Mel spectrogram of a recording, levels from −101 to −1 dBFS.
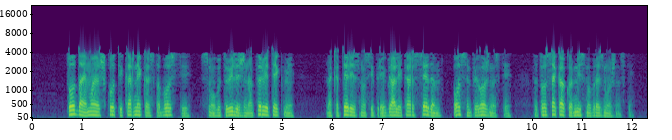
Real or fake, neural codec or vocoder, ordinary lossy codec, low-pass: fake; codec, 44.1 kHz, 7.8 kbps, Pupu-Codec; AAC, 16 kbps; 19.8 kHz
